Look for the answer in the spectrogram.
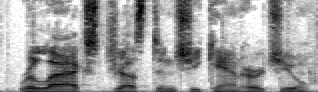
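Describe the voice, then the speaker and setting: A man's voice: medium pitch, steady tone, moderate pace, soft background music, lightly acted. A man playing a tough, wry supernatural investigator, acting and narrating in a noir audio drama. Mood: steady, protective. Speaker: narrator and lead character.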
